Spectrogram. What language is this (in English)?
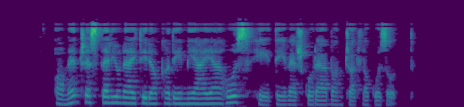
Hungarian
